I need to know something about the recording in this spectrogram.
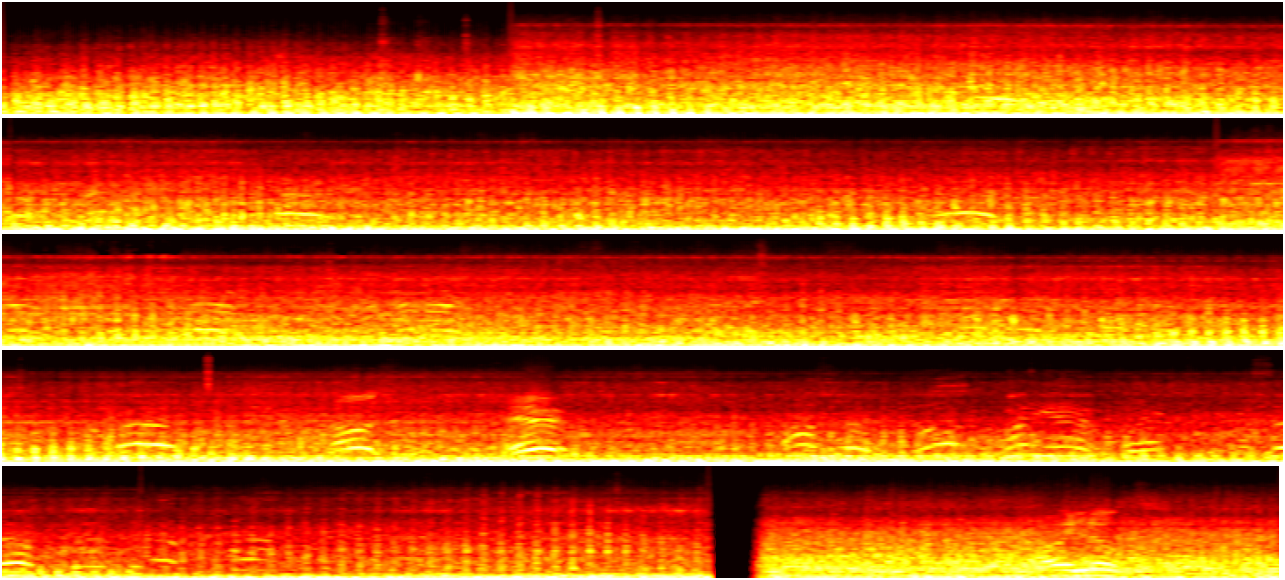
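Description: Black Hawk helicopter's rotors and turbine engines, very loud and steady, as it comes in close to land.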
